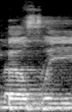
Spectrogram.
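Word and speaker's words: بصير: Karena huruf ro yang sebelumnya ya sukun dibacanya tipis. Sama dengan ini. Innallaha sami'un basir.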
